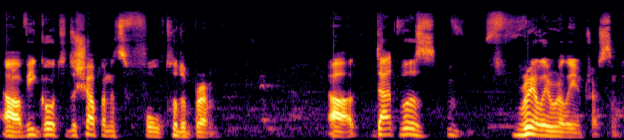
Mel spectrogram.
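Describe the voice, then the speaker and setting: A man's voice: mid-range voice, moderate pace, a bit bright. A man from Turkey in his thirties, a coffee shop owner answering interview questions thoughtfully, with many fillers and restarts.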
